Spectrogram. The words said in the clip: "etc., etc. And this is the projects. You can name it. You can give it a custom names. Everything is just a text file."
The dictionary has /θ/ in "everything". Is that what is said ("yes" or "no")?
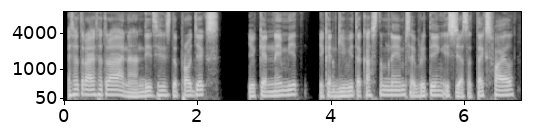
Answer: no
